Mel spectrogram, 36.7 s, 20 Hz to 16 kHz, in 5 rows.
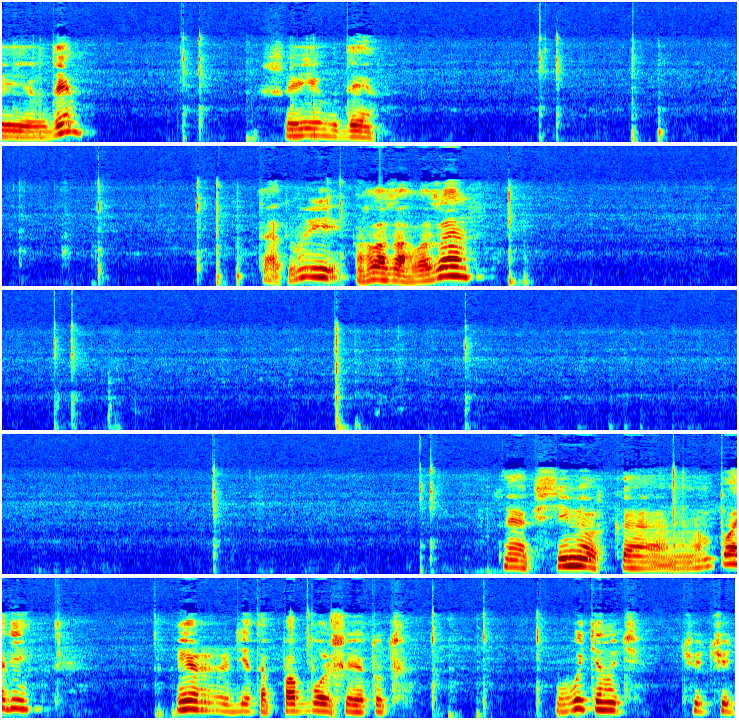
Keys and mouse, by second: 0.3 shift+d, 6.5 space, 8.5-9.6 drag, 8.5-9.6 right drag, 9.6 space, 10.7 click, 12.6 g, 18.3 i, 19.6-24.5 drag, 26.3 click, 28.8 KP_7, 31.0 r, 32.9-34.0 middle drag, 34.6 middle click, 35.1 r.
